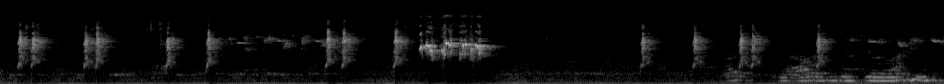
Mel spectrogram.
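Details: A tamed bulbul sings spaced sharp chirps and one loud warbled phrase midway, with a low murmur of voices in the last seconds.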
